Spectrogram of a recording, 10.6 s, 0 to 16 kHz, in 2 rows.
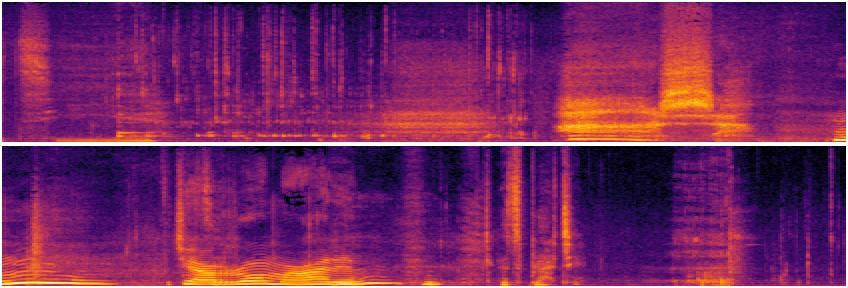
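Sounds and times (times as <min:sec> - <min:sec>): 
speech: 0:00.0 - 0:01.1, 0:04.1 - 0:05.4, 0:06.4 - 0:09.0
hot tea being poured into cups: 0:00.5 - 0:03.5.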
